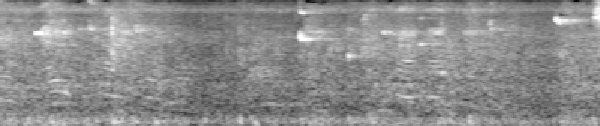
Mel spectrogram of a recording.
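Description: Faint outdoor background: distant, indistinct voices over a low, uneven rumble of ambient noise.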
